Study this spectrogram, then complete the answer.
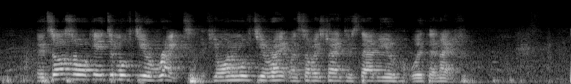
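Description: A man speaks calmly through a loudspeaker outdoors.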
